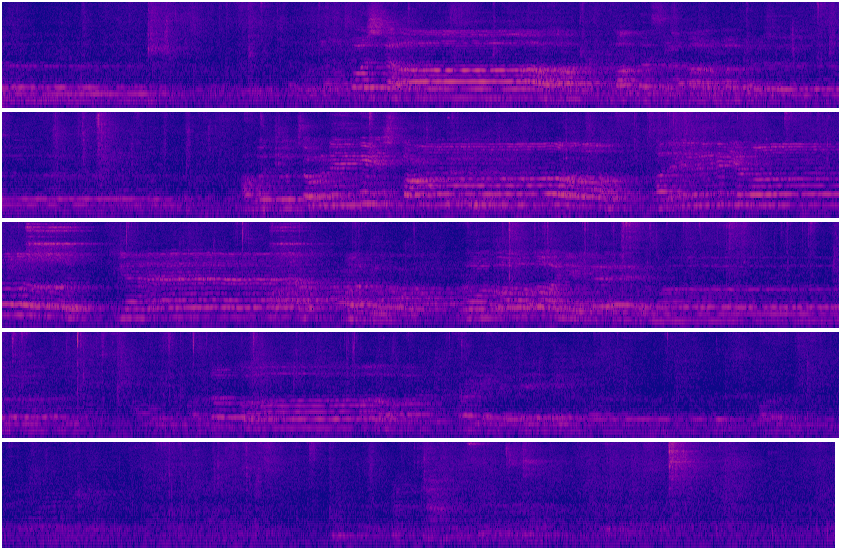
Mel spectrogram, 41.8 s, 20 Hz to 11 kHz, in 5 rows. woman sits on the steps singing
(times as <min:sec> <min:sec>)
0:00.0 0:01.8, 0:03.4 0:26.0, 0:26.9 0:32.5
